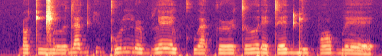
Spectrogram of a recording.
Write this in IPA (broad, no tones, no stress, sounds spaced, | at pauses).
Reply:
ɽ ɔ t ŋ͡ǁ ɤ d a d k i kʷʼ ə˞ ŋ ə˞ b l ɛ l kʷʰ a k ə˞ t ɤ ɾ ɛ t ɛ d ɖ i b ɔ b ɛ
